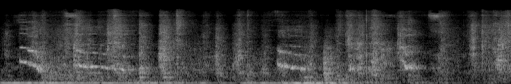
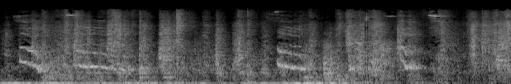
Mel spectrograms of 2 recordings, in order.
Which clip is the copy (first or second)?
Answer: first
